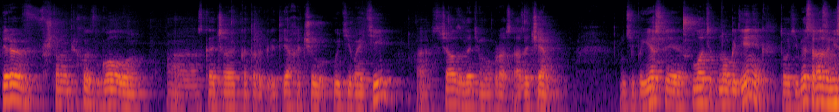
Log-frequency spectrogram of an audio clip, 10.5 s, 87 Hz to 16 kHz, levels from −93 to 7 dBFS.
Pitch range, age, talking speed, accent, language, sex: 105-145 Hz, 20-39, 190 wpm, native, Russian, male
